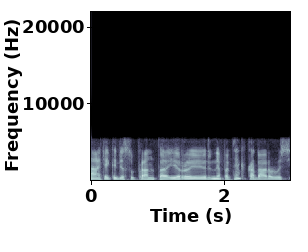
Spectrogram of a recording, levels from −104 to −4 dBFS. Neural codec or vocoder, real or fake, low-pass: codec, 32 kHz, 1.9 kbps, SNAC; fake; 5.4 kHz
